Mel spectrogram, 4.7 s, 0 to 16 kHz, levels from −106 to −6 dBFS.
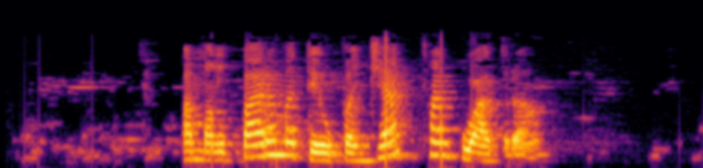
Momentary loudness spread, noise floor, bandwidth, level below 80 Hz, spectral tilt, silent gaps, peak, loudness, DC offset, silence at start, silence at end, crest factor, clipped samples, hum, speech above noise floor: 8 LU; -62 dBFS; 7.2 kHz; -60 dBFS; -7 dB/octave; none; -2 dBFS; -16 LUFS; under 0.1%; 1.2 s; 1.05 s; 16 dB; under 0.1%; none; 47 dB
